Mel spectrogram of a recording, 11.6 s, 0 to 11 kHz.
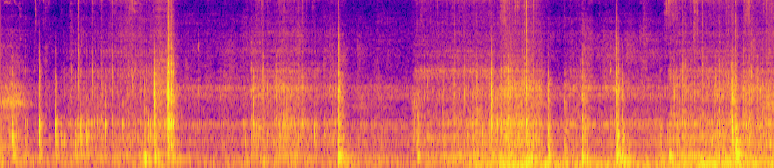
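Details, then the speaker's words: Concept2 rowing machine, upside down after oiling: scattered clicks and clunks on each pull and return over a soft whirr, with a hesitation unless pulled hard; quieter in this position, source not found. "there's like a hesitation when it goes back in and and comes out it's not a smooth unless you pull really hard"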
